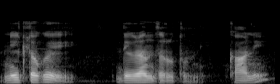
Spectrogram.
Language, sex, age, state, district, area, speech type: Telugu, male, 30-45, Telangana, Jangaon, rural, spontaneous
